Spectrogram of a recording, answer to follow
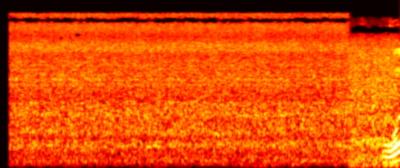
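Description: A fast-flowing creek rushing over rocks, a steady even rush of water. It cuts off abruptly about three and a half seconds in, and a man's voice starts at the very end.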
